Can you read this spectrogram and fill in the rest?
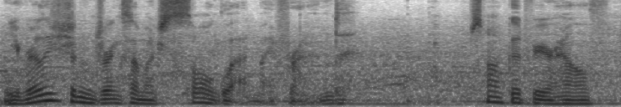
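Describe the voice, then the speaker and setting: An actor playing a suave, wry operative in a video game, courteous with a theatrical sarcastic edge. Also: male voice, fairly low pitch, expressive, moderate pace, lightly acted. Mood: polite, probing. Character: suave, wry male operative, outwardly polite. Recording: background music under the voice.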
